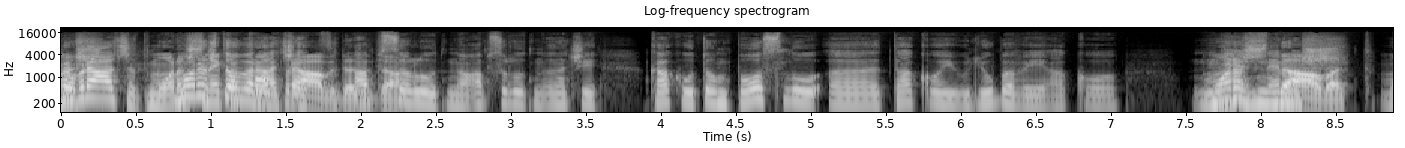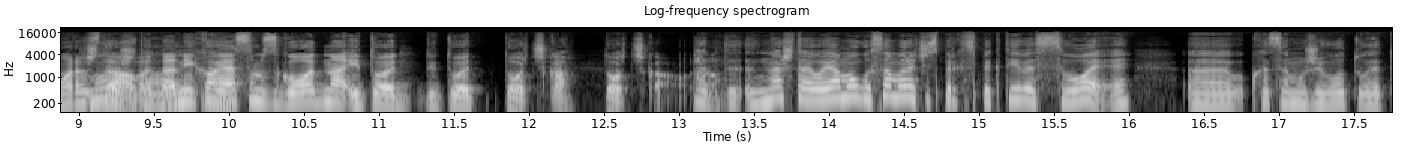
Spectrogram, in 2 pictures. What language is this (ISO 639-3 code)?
hrv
